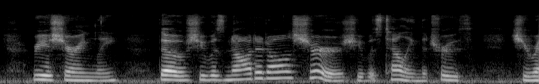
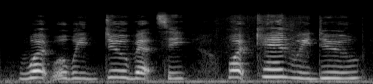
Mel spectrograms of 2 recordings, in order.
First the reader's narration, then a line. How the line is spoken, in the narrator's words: wailed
